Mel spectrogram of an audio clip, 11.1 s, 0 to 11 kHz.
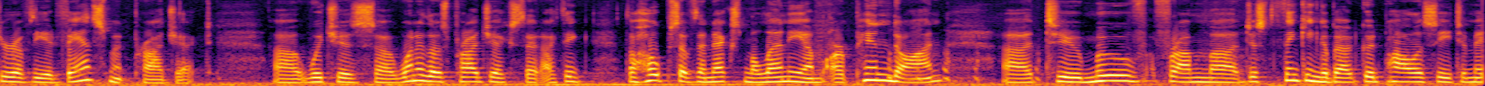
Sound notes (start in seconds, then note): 6.2 chuckling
